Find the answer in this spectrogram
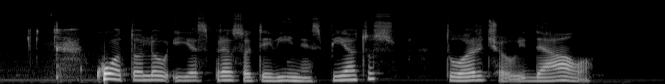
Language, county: Lithuanian, Vilnius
